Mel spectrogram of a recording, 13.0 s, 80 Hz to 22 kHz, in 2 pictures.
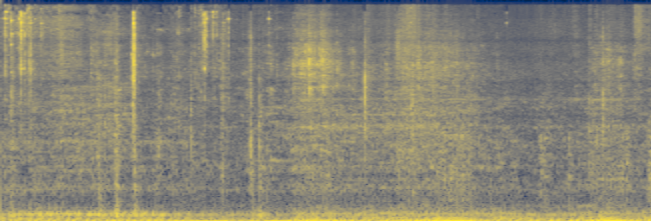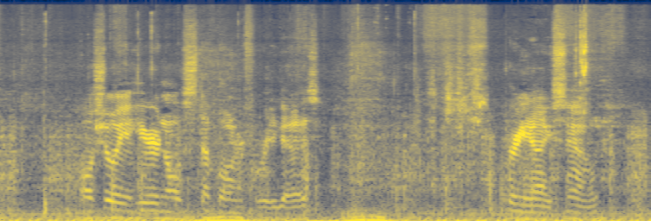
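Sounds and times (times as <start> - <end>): light rattles and clicks: 0.0 - 4.1
truck exhaust drone: 0.0 - 13.0.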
